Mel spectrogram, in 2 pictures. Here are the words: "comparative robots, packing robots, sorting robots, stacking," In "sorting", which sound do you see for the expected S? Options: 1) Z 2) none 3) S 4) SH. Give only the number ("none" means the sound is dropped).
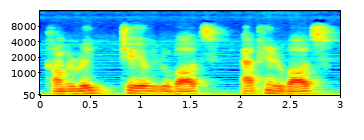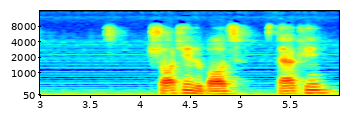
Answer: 4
